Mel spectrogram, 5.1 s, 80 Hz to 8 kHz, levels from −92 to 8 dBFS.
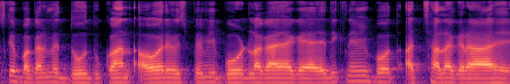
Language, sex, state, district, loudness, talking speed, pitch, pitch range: Hindi, male, Bihar, Katihar, -18 LUFS, 245 wpm, 120 Hz, 115-120 Hz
